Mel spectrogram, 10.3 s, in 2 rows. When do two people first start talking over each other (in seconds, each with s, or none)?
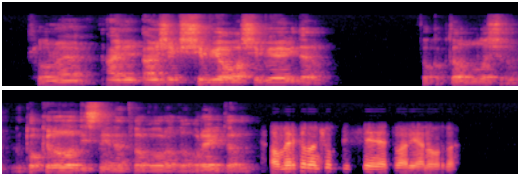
none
